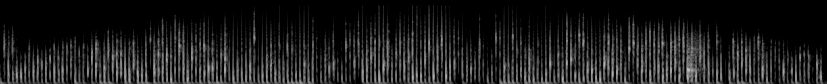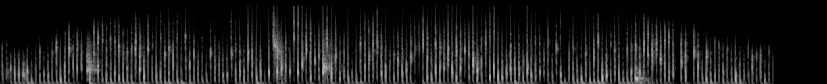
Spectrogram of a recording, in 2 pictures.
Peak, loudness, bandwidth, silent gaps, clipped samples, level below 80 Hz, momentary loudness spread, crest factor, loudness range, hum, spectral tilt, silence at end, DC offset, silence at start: -6 dBFS; -29 LUFS; 17 kHz; none; under 0.1%; -50 dBFS; 9 LU; 24 dB; 3 LU; none; -4 dB/octave; 0.6 s; under 0.1%; 0 s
